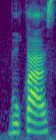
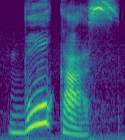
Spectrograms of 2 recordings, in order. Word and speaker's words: bukas: If you say bas the emphasis is on the second syllable that means open. If you say buas emphasis is on the first syllable that means tomorrow.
